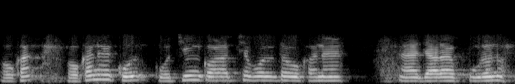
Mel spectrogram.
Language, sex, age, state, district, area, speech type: Bengali, male, 45-60, West Bengal, Paschim Bardhaman, rural, conversation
